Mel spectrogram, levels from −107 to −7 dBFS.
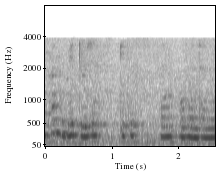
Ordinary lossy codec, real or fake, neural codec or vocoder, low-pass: AAC, 16 kbps; real; none; 7.2 kHz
